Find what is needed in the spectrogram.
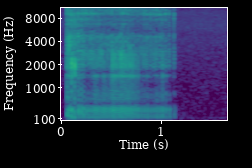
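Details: Dog in very deep sleep, possibly REM, with suspected sleep apnea: a single buzzing, fluttering snore about one second long; snoring.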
